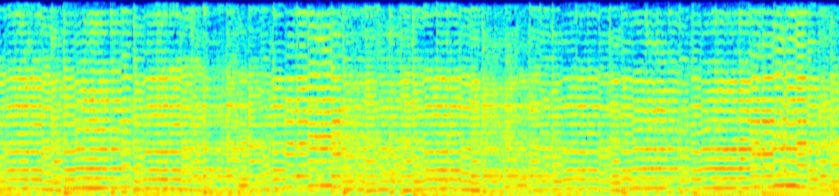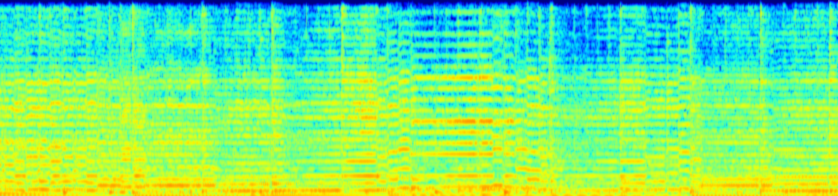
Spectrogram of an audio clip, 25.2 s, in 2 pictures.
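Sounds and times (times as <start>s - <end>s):
calm instrumental music: 0.0s - 25.1s.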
